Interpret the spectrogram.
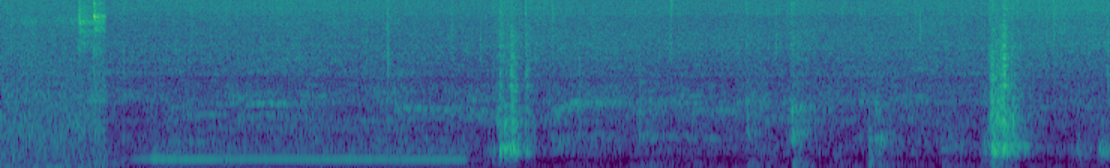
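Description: Sliced onions sizzling in hot ghee in a metal pot as they are sautéed, with a slotted metal spoon scraping and knocking against the pot several times, loudest about three and a half seconds in and near the end. A low steady hum runs for about two seconds near the start.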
